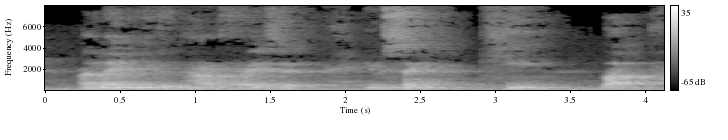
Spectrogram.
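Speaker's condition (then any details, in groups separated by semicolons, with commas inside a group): No condition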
